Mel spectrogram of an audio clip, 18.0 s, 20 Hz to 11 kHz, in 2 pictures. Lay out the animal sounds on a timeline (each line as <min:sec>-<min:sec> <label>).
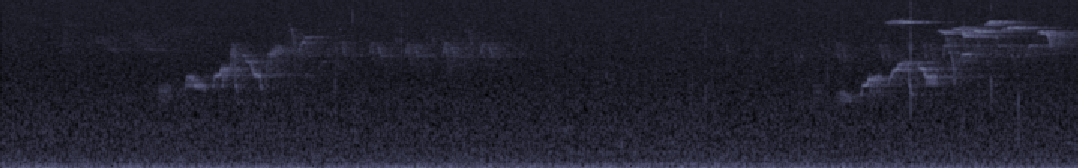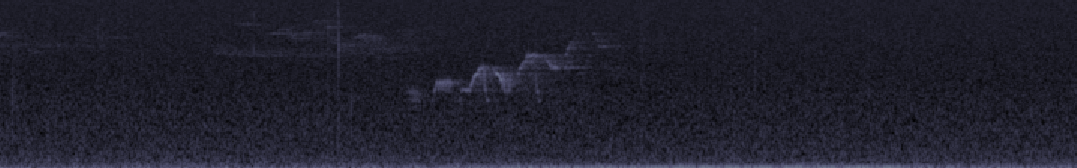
0:00.7-0:01.7 Black-throated Blue Warbler (Setophaga caerulescens)
0:01.3-0:02.8 Swainson's Thrush (Catharus ustulatus)
0:02.4-0:04.3 Ovenbird (Seiurus aurocapilla)
0:06.7-0:08.4 Ovenbird (Seiurus aurocapilla)
0:06.9-0:08.3 Swainson's Thrush (Catharus ustulatus)
0:07.4-0:09.0 Brown Creeper (Certhia americana)
0:08.8-0:12.7 Winter Wren (Troglodytes hiemalis)
0:10.9-0:12.4 Brown Creeper (Certhia americana)
0:12.3-0:14.1 Swainson's Thrush (Catharus ustulatus)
